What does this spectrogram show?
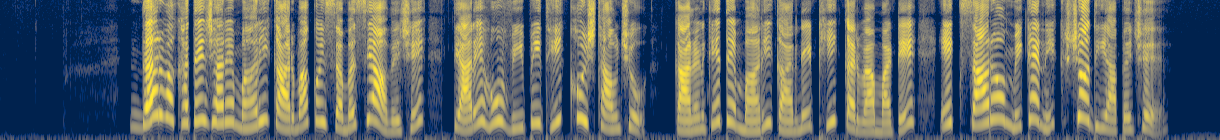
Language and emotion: Gujarati, happy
